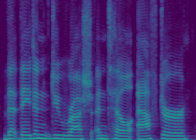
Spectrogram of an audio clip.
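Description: A woman's voice: on the low side, little pitch movement, slow, a bit bright, clean tone. A middle-aged woman in casual, humorous talk show chat, telling gossipy stories with emphatic exaggeration. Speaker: radio talk show regular.

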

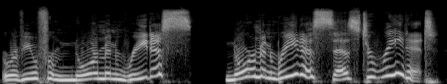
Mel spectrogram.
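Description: A woman's voice: high-pitched, animated, a little slow, a little mellow, no room sound. A woman co-hosting a podcast in casual, chatty style, given to chuckling as she talks. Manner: chuckles often while talking. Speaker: podcast co-host. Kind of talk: casual chat.

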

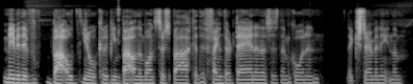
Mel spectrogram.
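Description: A man's voice: medium pitch, little pitch movement, fairly quick, no room sound. A man co-hosting a casual gaming podcast, phrasing things hesitantly and circling back over his words. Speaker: podcast co-host. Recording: dull, lo-fi, music behind.

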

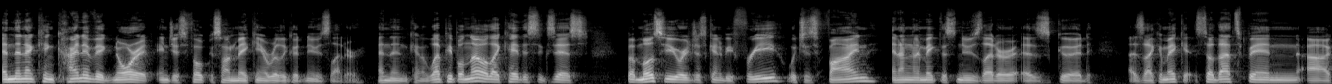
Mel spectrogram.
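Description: A man's voice: low-pitched, brisk, sharp tone. A man co-hosting a podcast in casual chat, talking enthusiastically and rambling a little, with many fillers. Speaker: podcast co-host, newsletter writer.

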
